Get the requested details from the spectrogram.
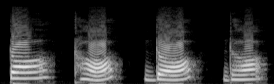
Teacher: ট বর্গের যে বর্ণগুলি রয়েছে, সেগুলো উচ্চারণে জিহ্বাগ্র উল্টায় মূর্ধা স্পর্শ করে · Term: মূর্ধন্য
